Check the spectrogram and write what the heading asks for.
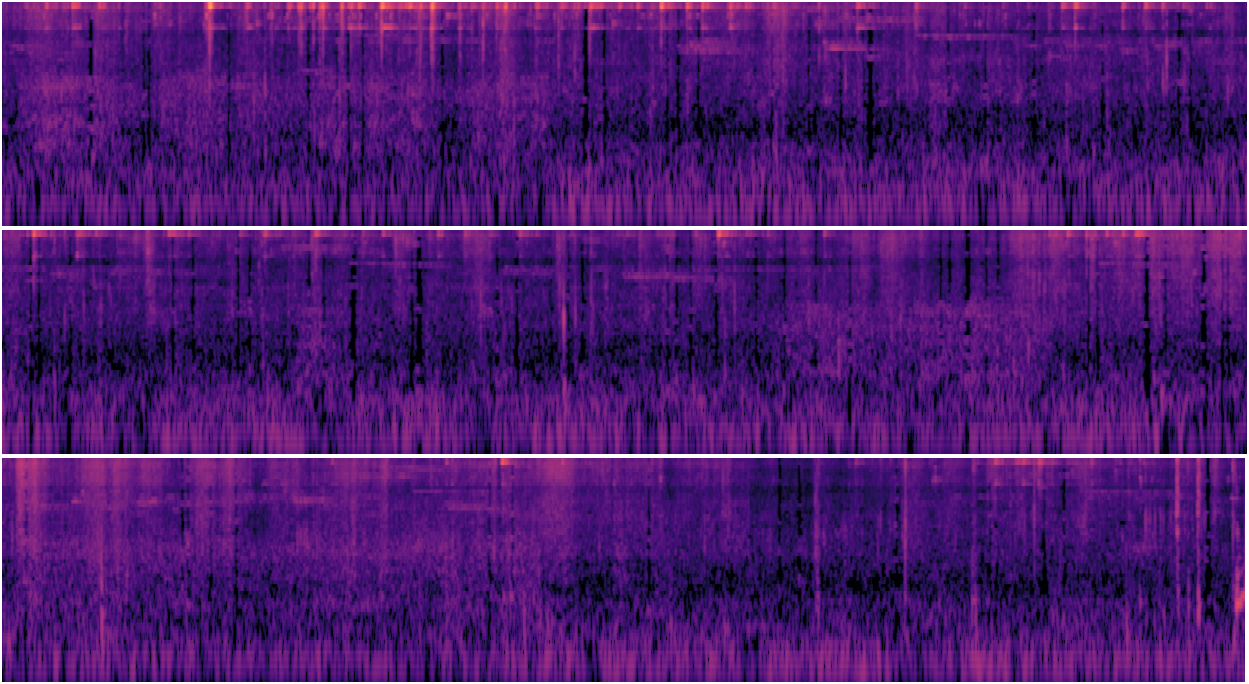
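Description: Footsteps and rustling of a person walking dogs on leads along a woodland path, with irregular clicks and knocks, busiest in the first few seconds.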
